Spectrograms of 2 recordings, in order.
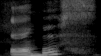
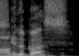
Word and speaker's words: omnibus: that it's called an ombbus I think. I cannot say it right. Omnibus. It kind of sounds like on a bus I think.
